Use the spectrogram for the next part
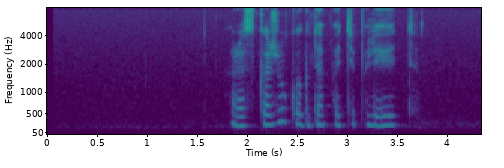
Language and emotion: Russian, sad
